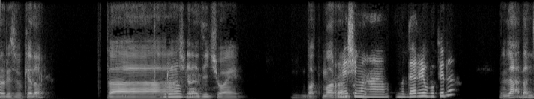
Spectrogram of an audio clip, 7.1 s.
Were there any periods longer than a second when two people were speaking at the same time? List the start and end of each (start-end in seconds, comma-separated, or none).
none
